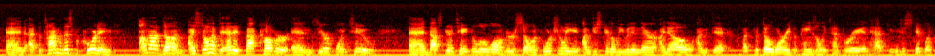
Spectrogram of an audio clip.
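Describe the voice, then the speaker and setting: A man speaking casually and apologetically to viewers as a video creator, hesitant, sweary and self-deprecating. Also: fairly high pitch. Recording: noisy hum, poor microphone.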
